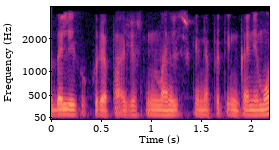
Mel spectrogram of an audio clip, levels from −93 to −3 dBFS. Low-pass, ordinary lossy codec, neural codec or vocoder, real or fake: 3.6 kHz; MP3, 32 kbps; none; real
